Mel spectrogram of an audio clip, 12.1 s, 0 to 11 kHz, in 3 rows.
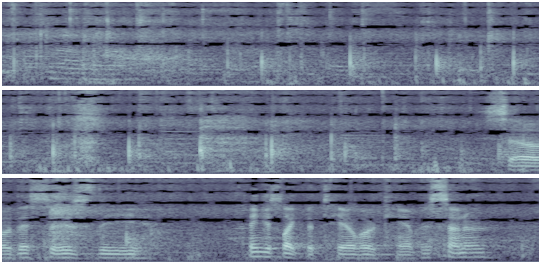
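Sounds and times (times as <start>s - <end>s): footsteps on hard floor: 0.0s - 10.0s
voices: 0.0s - 12.0s.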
